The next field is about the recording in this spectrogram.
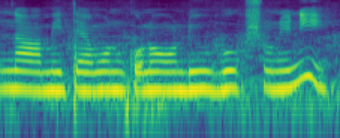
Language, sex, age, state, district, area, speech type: Bengali, female, 18-30, West Bengal, Kolkata, urban, spontaneous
